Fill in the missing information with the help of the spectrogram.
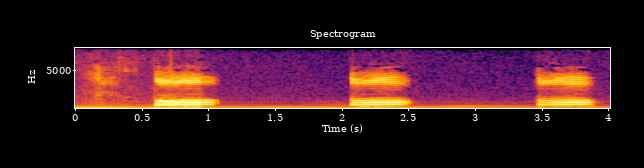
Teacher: تا دال تو ایک ہی مخرج ہے لیکن کیا ہوگا کہ یہاں پہ تو کو بھی تا سے ڈفرینشیٹ کریں گے اور موٹا پڑھیں گے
